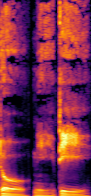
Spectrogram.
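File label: "toniti", concatenated syllables; Affixing experiment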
